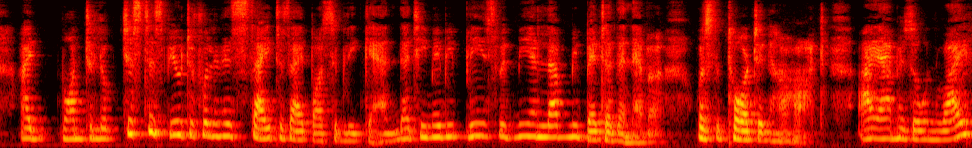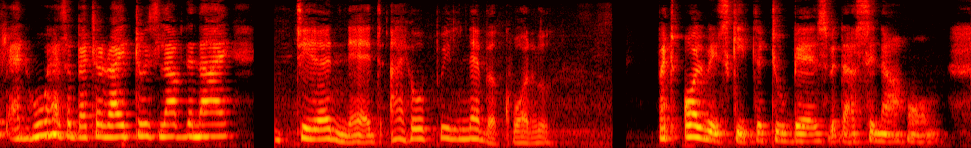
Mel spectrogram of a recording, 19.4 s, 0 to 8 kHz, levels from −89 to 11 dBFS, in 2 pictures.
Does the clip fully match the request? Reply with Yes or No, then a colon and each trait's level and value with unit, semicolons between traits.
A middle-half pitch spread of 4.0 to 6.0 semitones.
Yes: wide, 5.4 semitones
